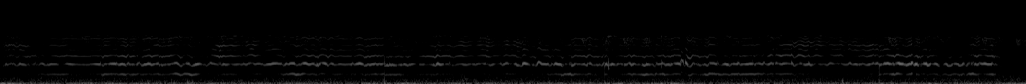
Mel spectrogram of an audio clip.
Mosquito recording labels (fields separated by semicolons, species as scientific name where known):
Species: mosquito; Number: one; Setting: cup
